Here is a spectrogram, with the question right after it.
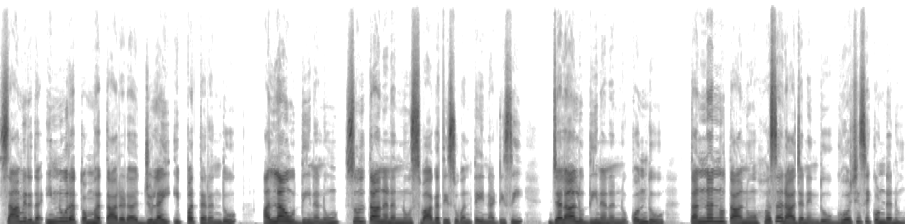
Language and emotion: Kannada, neutral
